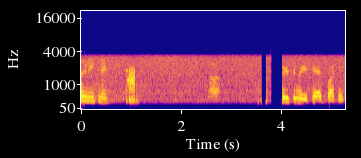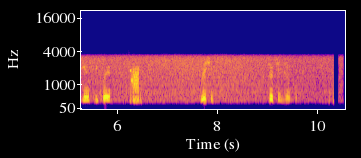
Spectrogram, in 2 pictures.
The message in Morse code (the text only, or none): none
